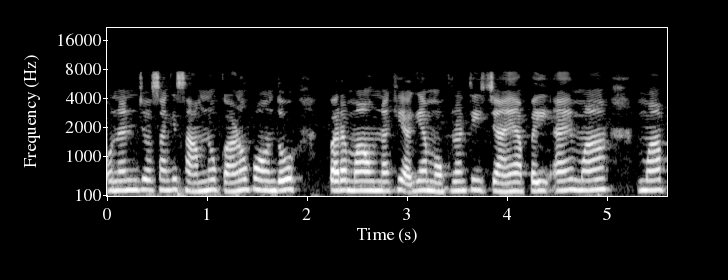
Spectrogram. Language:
Sindhi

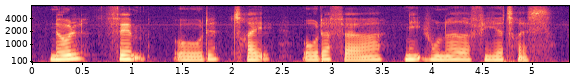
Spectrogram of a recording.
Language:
Danish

